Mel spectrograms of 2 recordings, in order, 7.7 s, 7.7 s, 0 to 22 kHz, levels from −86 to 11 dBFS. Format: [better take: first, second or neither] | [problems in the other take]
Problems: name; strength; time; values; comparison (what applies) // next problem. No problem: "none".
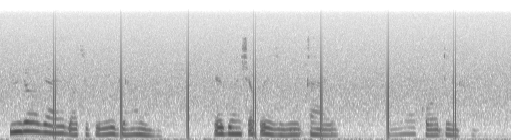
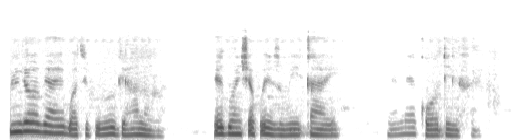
second | background sound (Clock); 5 dB below the speech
